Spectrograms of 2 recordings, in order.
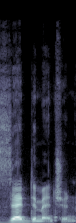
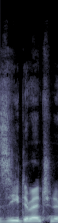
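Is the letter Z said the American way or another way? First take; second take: another way; American. First: The letter Z is said the non-American way. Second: The letter Z is said the American way.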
